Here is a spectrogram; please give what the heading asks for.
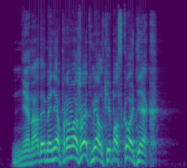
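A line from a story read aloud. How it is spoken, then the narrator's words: Trembling old man's roar. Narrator (Russian): проревел в ответ дрожащий патриарх-покровитель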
